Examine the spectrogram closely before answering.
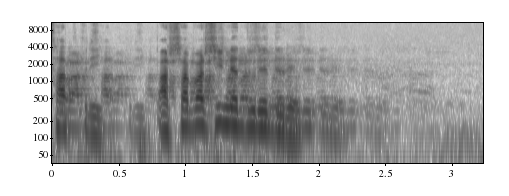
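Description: An elderly man speaks loudly and with feeling into a microphone, heard through a loudspeaker.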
